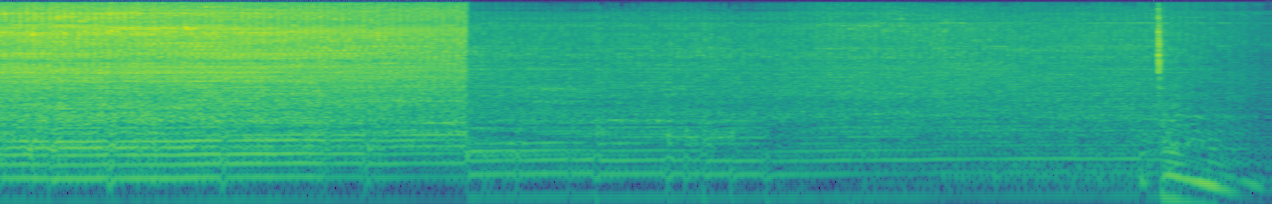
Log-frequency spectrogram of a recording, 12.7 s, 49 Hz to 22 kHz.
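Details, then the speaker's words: Grandpa's long-sitting 1954 Willys military Jeep, first start after revival with coolant, oil and fuel: old four-cylinder idles with a steady, even beat, brief throttle blip near the end, no knocks or misses; normal idle. "Got fuel. It don't get much easier than that. It's even gonna idle."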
